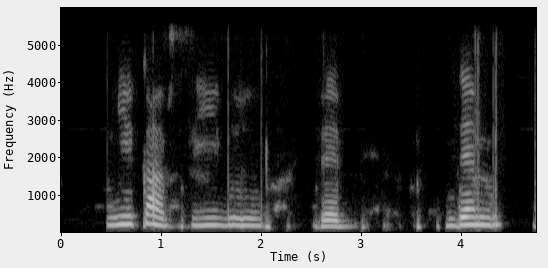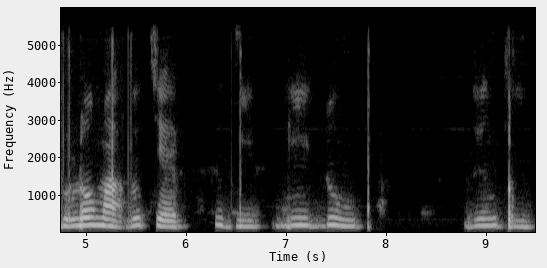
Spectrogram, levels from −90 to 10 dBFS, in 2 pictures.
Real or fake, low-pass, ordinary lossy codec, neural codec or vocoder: fake; 5.4 kHz; AAC, 48 kbps; vocoder, 22.05 kHz, 80 mel bands, HiFi-GAN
